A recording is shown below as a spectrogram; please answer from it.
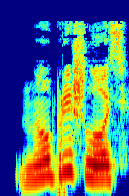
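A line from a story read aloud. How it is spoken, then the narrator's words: Young man's grunt. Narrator (Russian): хмыкнул парень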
